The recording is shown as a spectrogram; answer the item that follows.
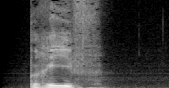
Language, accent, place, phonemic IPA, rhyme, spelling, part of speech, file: German, Germany, Berlin, /ˈbʁiːf/, -iːf, Brief, noun, De-Brief.ogg
- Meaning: letter (written message)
